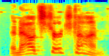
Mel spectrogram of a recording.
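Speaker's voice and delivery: high sing-song announcement; announcer. Acted. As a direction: announce it like a show segment. Announcing the next chapter.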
